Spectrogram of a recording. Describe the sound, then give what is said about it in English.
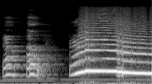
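A person imitates a wolf howl, moving their jaw as they do it: two brief yelping notes, then one loud, sustained, steady howl held to the end, with no talking. “Look how she just enunciates her howl.”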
